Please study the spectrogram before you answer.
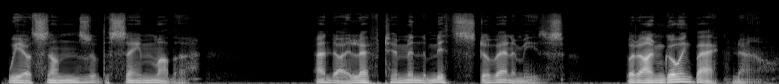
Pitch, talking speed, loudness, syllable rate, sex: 90 Hz, 160 wpm, -21 LUFS, 4.4 syllables/s, male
